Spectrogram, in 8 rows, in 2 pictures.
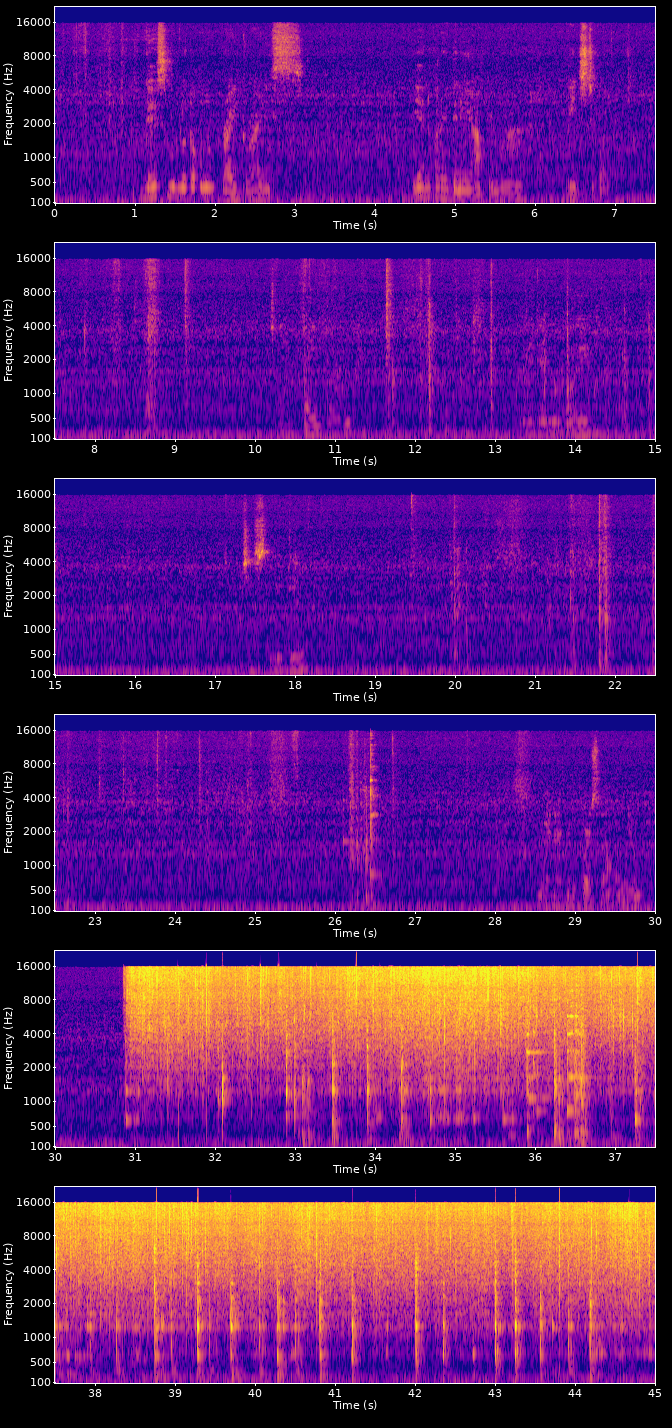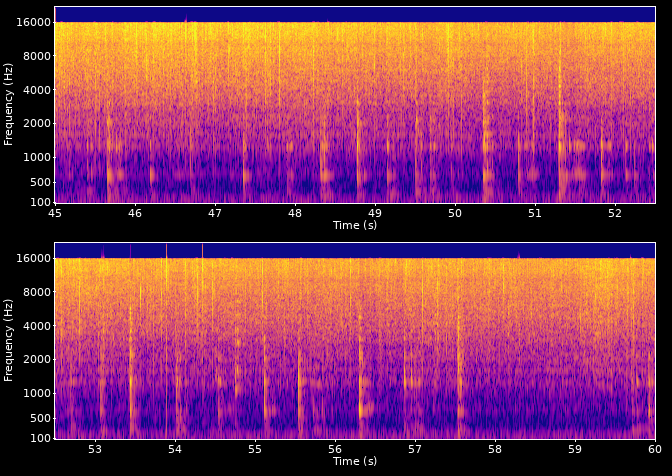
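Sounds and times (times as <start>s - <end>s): onion sizzling in hot oil: 30.9s - 60.0s
wooden spoon scraping a pan: 32.0s - 57.7s.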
